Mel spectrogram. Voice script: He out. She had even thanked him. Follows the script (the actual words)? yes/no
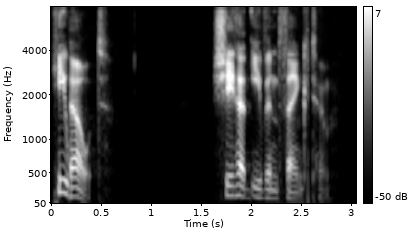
yes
